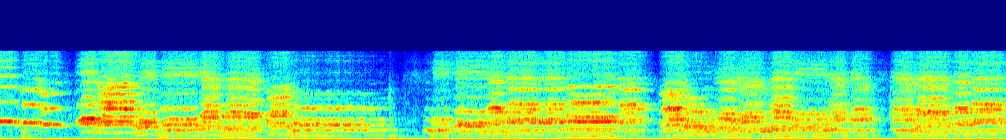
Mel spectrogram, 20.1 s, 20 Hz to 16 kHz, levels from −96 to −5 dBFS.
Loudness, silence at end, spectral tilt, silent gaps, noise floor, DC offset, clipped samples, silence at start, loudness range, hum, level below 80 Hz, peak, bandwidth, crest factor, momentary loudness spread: -22 LUFS; 0 s; -10.5 dB/octave; none; -50 dBFS; 4%; under 0.1%; 0 s; 7 LU; none; -56 dBFS; -4 dBFS; 4.2 kHz; 18 dB; 11 LU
